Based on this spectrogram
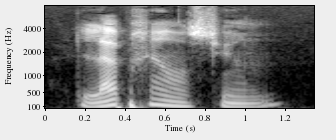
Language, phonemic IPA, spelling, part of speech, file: French, /a.pʁe.ɑ̃.sjɔ̃/, appréhension, noun, Fr-appréhension.ogg
- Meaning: 1. apprehension (anticipation, especially of unfavorable things such as dread or fear or the prospect of something unpleasant in the future) 2. understanding, comprehension, perception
